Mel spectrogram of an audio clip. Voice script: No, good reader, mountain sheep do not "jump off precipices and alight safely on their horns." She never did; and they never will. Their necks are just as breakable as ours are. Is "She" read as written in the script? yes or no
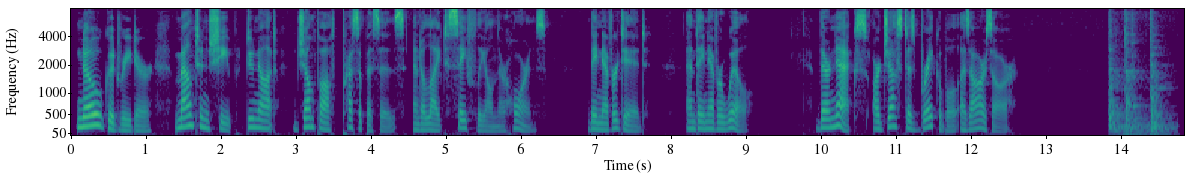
no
